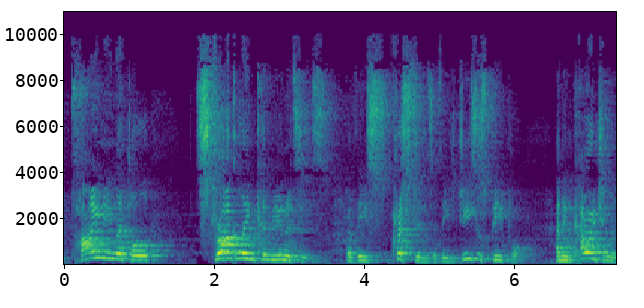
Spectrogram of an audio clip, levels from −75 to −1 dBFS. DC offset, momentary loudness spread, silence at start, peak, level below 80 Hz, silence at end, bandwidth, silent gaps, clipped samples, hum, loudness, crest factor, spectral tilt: under 0.1%; 17 LU; 0.1 s; 0 dBFS; -62 dBFS; 0 s; 10.5 kHz; none; under 0.1%; none; -18 LUFS; 18 dB; -4 dB/octave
